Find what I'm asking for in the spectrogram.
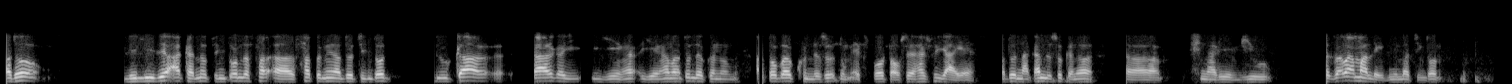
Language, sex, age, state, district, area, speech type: Manipuri, male, 30-45, Manipur, Ukhrul, rural, conversation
